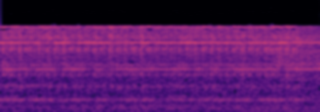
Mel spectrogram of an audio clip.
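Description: A telephone rings with a steady, bright electronic tone that holds without a break for about two seconds and stays fairly faint.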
